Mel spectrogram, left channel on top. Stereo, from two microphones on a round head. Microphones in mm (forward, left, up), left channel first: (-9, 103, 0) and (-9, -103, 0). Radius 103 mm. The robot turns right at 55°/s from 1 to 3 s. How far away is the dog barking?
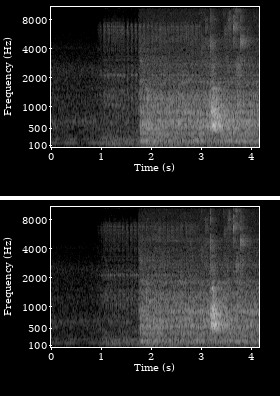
About 0.8 m.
